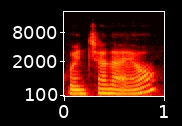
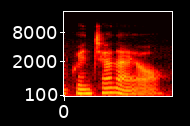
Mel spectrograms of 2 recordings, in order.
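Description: First: 괜찮아요 with the pitch rising at the end, asking; rising question tune. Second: 괜찮아요 said as a plain statement, no rise; flat statement tune. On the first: Teacher asking if it's okay, rising question tune. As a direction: ask 괜찮아요 with a lift at the end. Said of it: "with a rising intonation". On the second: Teacher contrasting question and statement, flat tune. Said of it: "as opposed to". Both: Shown as a demonstration.

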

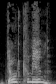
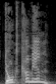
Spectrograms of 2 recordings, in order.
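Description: First: Much higher, fearful servant voice, stress on Don't; frightened warning. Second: Much higher and louder, stress on come; frantic warning. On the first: Clemency pushes Alfred back from the door, frightened. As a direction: warn him off in panic, leaning on Don't. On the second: Clemency repeats her warning to Alfred, louder and frantic. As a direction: plead desperately, punching come. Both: A narrator's reading. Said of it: "she answered".

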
